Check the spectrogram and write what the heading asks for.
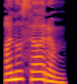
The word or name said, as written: ಅನುಸಾರಂ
